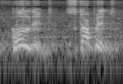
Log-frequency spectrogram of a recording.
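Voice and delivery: sudden whip-crack interruption. A narrator's reading. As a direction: break up the fight with a crisp order. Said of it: "A voice cracked like a whip".

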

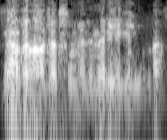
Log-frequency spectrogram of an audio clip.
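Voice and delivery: ordinary delivery

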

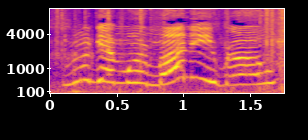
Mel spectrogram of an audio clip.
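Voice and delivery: high, loud thrilled boast; excited. Real, not acted. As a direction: cheer about the tooth money. Kid thrilled about tooth fairy.

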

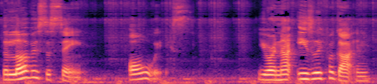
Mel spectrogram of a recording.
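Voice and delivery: measured, lilting poem recital with pauses between lines; poetry reading. Acted. Author reading a love poem to viewers, lilting poetry reading. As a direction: read it as a love poem, line by line. Reads second poem aloud.

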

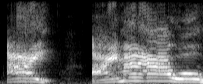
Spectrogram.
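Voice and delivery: high, slow squawking voice; high squawky impression. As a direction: squawk it out slowly. Imitating Gilbert Gottfried.

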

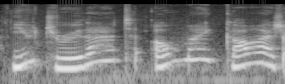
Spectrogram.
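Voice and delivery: gasp, then a high, slow amazed question; be stunned by the drawing; delighted disbelief; surprised. Real, not acted. Discovers the sender drew it.

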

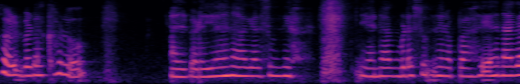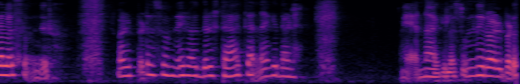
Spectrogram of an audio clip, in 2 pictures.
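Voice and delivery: hushed, soothing reassurance; soft consoling. Acted. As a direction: comfort someone in tears, softly. Consoling someone who is crying.

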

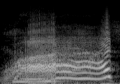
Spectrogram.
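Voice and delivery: high startled cry; shocked. Real, not acted. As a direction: yelp in disbelief. Shocked at missing upgrade.

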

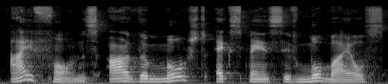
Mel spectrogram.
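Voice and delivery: "iPhones are the most expensive mobiles" spoken slowly and deliberately; slow model sentence. Shown as a demonstration. Teacher giving a model sentence to the class, slow. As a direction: dictate the example at half speed. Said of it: "Então eu posso falar, por exemplo".

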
